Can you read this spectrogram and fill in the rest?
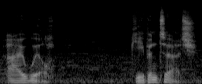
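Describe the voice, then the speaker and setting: A man playing a grave, courteous older crew member in a video game, speaking formally and guardedly in measured phrases. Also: fairly bright tone, soft background music, heavily acted. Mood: calm. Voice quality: deep, gravelly. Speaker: voice actor in a story quest. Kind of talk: scripted game dialogue.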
